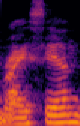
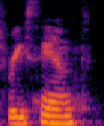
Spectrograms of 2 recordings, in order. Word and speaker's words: Rhysand: Like I still call him Rhysand because R H Y S is Rhysand, Rhysand. But apparently it's Rhysand and I don't agree.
